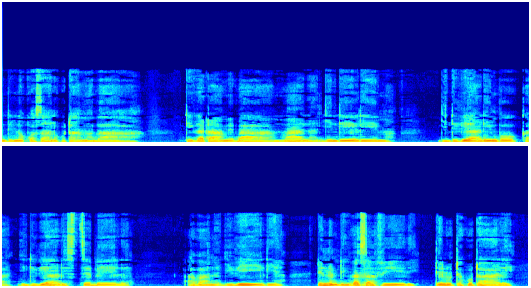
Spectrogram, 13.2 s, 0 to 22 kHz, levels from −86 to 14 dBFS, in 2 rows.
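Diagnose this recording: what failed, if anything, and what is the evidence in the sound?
The failure is at the codec stage, and it runs the whole clip. The top end sounds bright but synthetic, and s sounds come out gritty and a bit lispy, with nothing at all above about 11.5 kHz. That's likely HE-AAC compression at a very low rate, something like 12 kbps, with heavy damage. The codec keeps only the lower spectrum and fakes the treble by copying bands upward under a coarse envelope, so the harmonics up there don't line up with the real signal.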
